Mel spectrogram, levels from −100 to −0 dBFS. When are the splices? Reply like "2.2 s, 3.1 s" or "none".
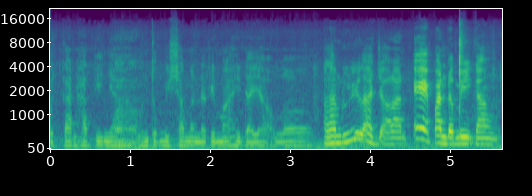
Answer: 3.2 s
